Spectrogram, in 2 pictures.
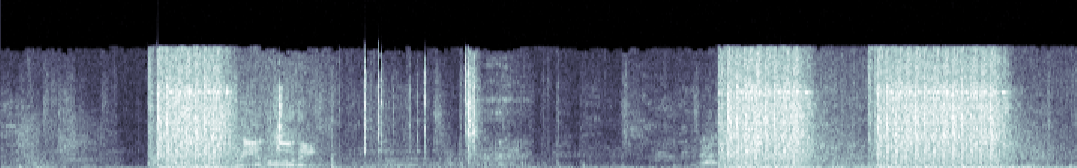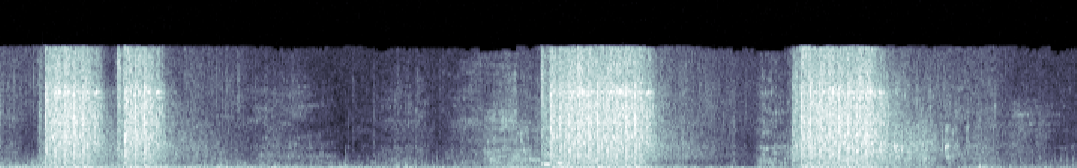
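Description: Rapid gunfire rings out in loud bursts.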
